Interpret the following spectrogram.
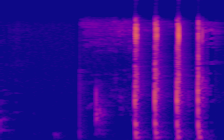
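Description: Knocking on a hard surface: a couple of faint taps, then four quick, sharp knocks in a row, acting out a knock at a door.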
